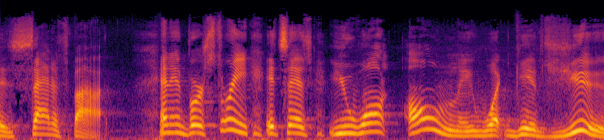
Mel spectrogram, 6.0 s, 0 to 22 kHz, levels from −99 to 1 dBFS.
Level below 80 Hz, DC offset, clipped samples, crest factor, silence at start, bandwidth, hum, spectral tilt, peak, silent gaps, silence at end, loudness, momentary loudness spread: -48 dBFS; under 0.1%; under 0.1%; 16 dB; 0 s; 13.5 kHz; none; -6 dB/octave; -2 dBFS; none; 0 s; -19 LUFS; 5 LU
